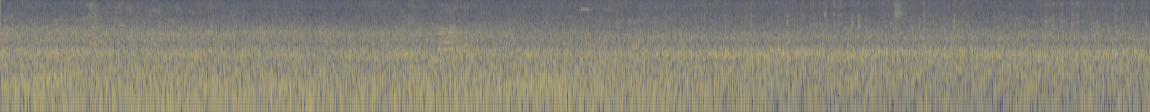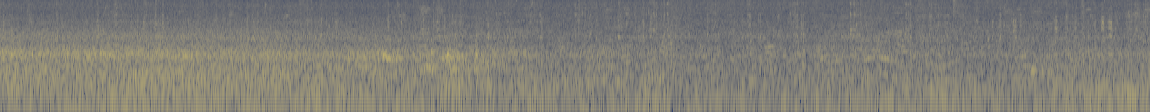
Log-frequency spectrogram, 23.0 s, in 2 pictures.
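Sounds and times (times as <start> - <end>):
steady low hum: 0.0 - 23.0
train wheels rumbling on rail: 0.0 - 23.0.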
